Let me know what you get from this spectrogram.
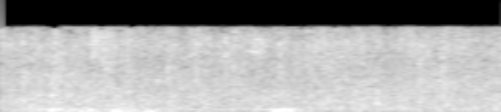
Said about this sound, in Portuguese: Alguém está pegando a chuva? Vocês querem mudar?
